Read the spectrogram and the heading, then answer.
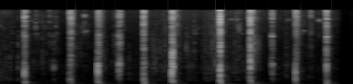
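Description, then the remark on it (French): Horse hooves clop along a hard road in a steady, uneven trot, pulling a carriage; about a dozen crisp hoofbeats, moderately loud, with no voices. “Au même instant, elle entendit des sabots de chevaux qui tiraient une voiture.”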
